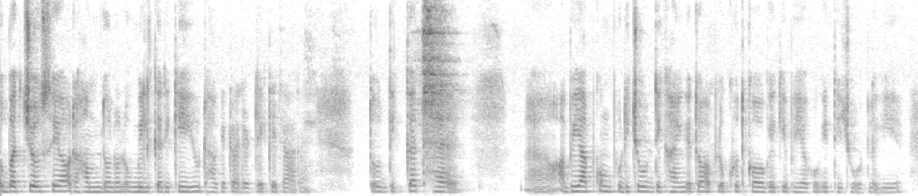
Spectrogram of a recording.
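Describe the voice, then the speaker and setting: A soft-spoken woman talks at a moderate pace. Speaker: family vlogger. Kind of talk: vlog, casual talk to viewers. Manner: speaking softly.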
